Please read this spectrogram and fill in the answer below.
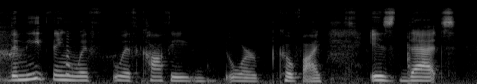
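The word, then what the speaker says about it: Ko-fi: been from Holly so that is coffee and it sounds like the drink but it spelled different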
